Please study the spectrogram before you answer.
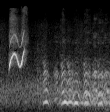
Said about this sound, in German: Ich werde die Hunde loslassen.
